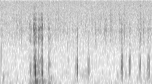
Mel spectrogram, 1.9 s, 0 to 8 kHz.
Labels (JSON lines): {"label": "biophony, grazing", "recorder": "SoundTrap 600 or HydroMoth"}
